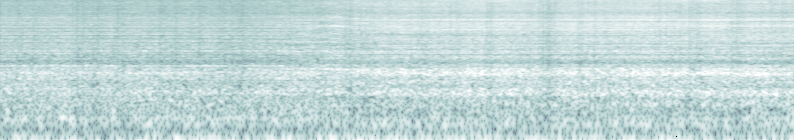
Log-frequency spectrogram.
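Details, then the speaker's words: Carlin oil burner blowing black soot: heavy constant low rumble with no clean roar; flame rumbling, not breathing right, burner motor suspected not spinning properly. "it's got to be the motor not losing that power here it's not breathing right"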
